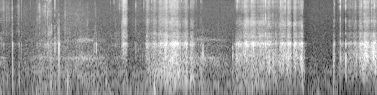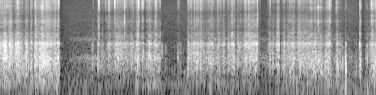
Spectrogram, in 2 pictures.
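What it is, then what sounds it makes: Plastic jar lid scratched. Fingertips and nails scratch the brown plastic screw lid of a full, medium plastic peanut butter jar held close to the mic. The result is dense, crackly scratching in several bursts separated by brief pauses, with a faint hollow tone from the lid and a bright edge to the nail strokes.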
